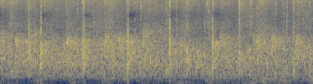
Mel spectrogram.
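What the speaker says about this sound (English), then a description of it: "let's give them a big round of applause" Steady applause from the audience at a City of San Juan commission meeting, a dense wash of clapping filling the room at a fairly close, even level throughout.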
